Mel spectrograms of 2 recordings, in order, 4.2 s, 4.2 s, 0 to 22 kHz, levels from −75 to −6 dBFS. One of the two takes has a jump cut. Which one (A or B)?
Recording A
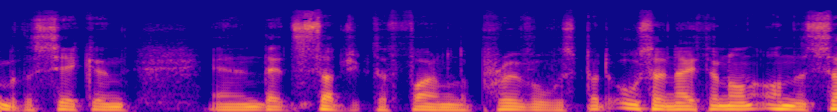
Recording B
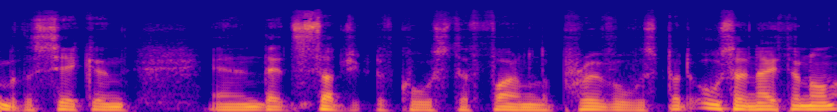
A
